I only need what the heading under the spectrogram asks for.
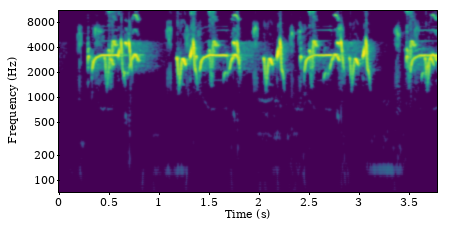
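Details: Bar-winged prinia lure for catching wild birds: energetic whistled phrases with crisp chirps, repeated roughly seventy times a minute in a steady, busy stream, a faint low hum occasionally beneath.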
